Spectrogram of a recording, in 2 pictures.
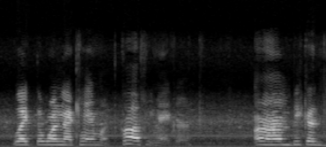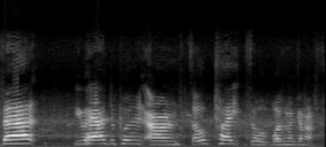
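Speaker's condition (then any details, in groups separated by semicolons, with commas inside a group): Cerebral palsy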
